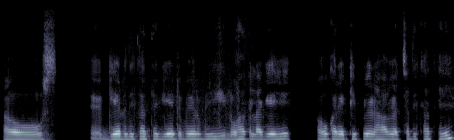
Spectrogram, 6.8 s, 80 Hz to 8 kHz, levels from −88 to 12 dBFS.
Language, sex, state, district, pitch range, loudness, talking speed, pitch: Chhattisgarhi, male, Chhattisgarh, Jashpur, 140-145 Hz, -25 LUFS, 175 wpm, 145 Hz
